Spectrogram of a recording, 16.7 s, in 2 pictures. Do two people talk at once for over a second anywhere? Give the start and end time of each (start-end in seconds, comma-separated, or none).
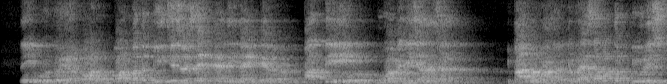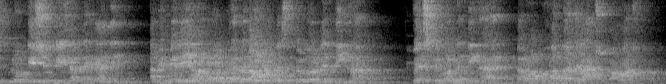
10.5-11.9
